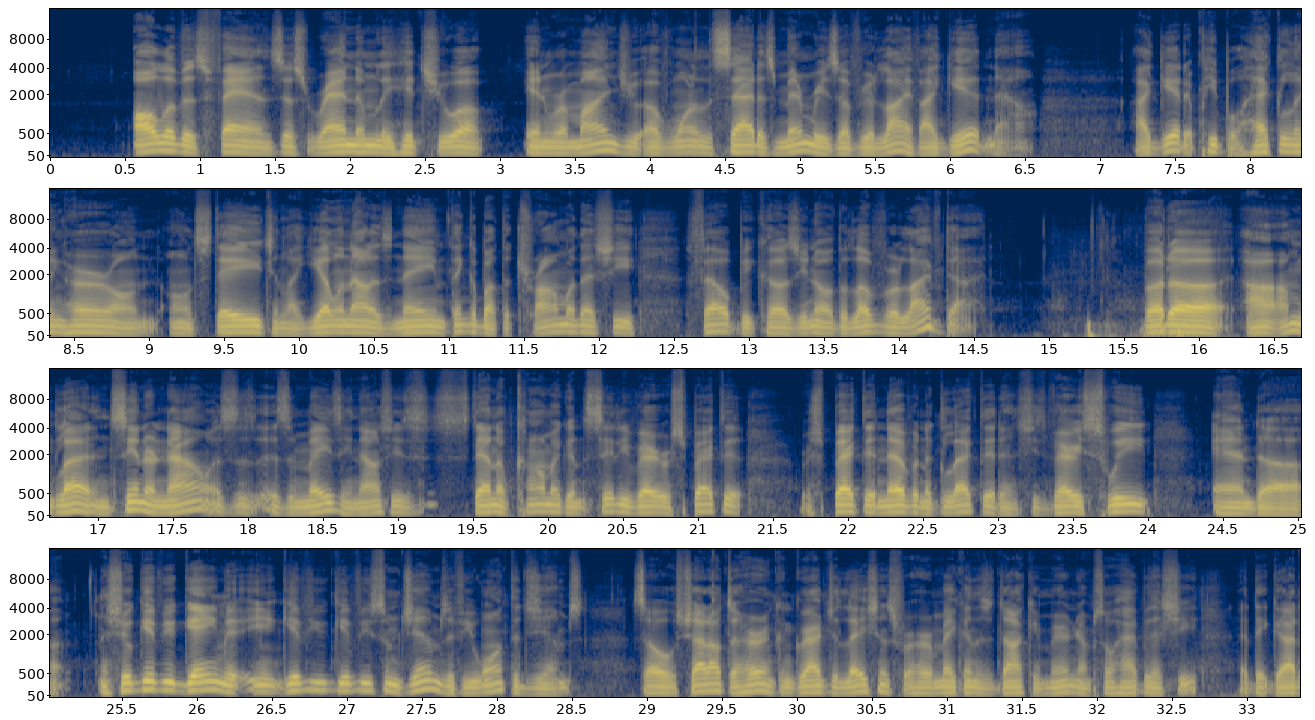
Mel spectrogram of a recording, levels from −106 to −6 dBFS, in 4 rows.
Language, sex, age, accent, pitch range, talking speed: English, male, 30-49, American, 100-115 Hz, 225 wpm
